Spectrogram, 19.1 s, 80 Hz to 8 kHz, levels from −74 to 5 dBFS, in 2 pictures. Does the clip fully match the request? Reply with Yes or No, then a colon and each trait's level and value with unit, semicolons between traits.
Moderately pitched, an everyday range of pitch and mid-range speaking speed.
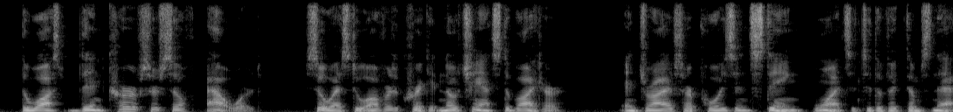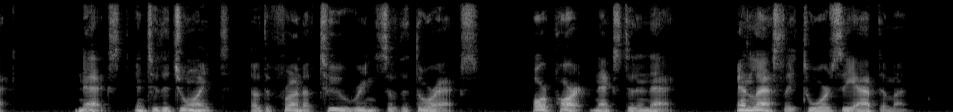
No: low, 105 Hz; average, 4.3 semitones; average, 155 wpm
